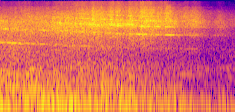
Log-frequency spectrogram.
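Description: Airplane taking off, a loud, steady roar of jet engines heard from inside the cabin, continuous and broadband throughout and easing slightly toward the end.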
